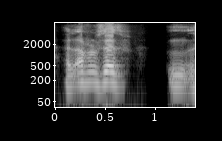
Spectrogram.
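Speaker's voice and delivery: ordinary talk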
